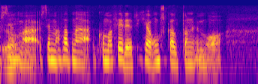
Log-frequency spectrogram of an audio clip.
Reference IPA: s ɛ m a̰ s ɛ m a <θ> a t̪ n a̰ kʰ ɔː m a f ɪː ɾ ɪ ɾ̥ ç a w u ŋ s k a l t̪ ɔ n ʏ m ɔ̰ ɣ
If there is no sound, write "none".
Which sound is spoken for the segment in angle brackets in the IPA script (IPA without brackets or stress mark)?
θ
